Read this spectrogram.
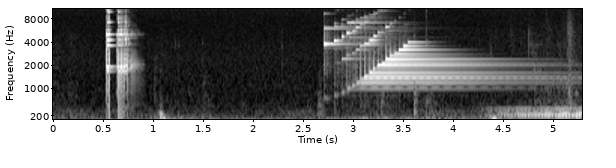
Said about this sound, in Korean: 짠할까요? 아, 짠.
